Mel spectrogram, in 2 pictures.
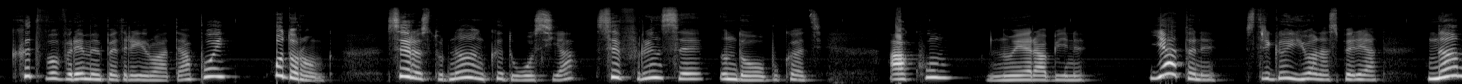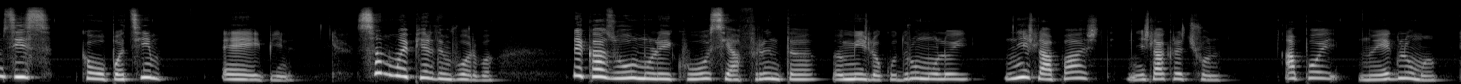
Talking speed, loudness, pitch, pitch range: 115 wpm, -19 LUFS, 245 Hz, 215-295 Hz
